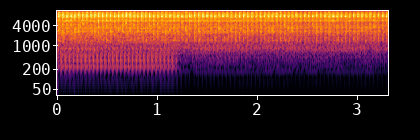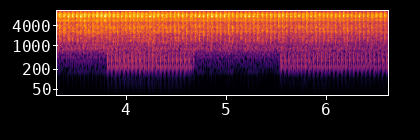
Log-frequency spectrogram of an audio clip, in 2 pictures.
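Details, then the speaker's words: HotBodies 3.5 nitro engine fitted in an HPI Savage RC truck, pull-start string had snapped before: buzzy starter cranking in two bursts with a few weak pops, firing but not enough; never catches and runs. "it's trying can you hear it it is firing just not enough yet"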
